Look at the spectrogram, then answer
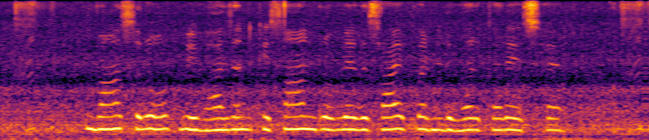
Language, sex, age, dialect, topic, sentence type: Maithili, female, 18-24, Angika, agriculture, statement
